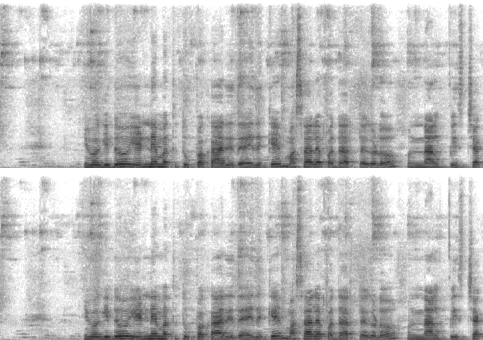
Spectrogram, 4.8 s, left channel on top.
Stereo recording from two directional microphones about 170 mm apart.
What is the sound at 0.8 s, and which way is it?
Speech, centre (ahead or behind).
